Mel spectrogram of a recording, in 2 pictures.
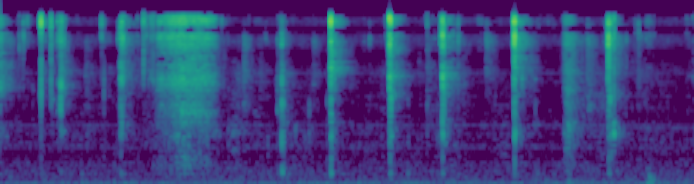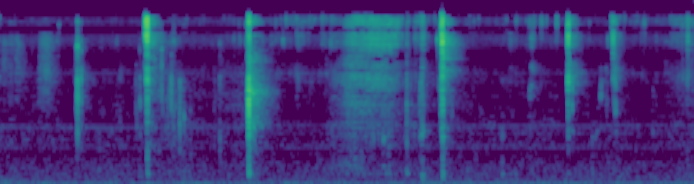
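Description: Close-up eating sounds from a seafood boil: irregular wet mouth and finger clicks and smacks as boiled shrimp are peeled and eaten, with two short rustles, and a bite of corn on the cob near the end.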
